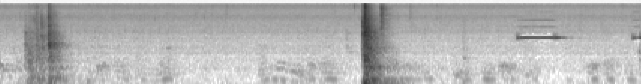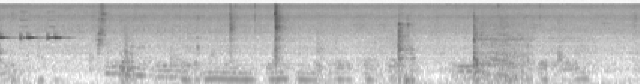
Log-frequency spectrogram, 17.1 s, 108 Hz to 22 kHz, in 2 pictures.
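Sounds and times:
kitchen appliance beeping: 6.9s - 7.6s, 8.4s - 9.6s.

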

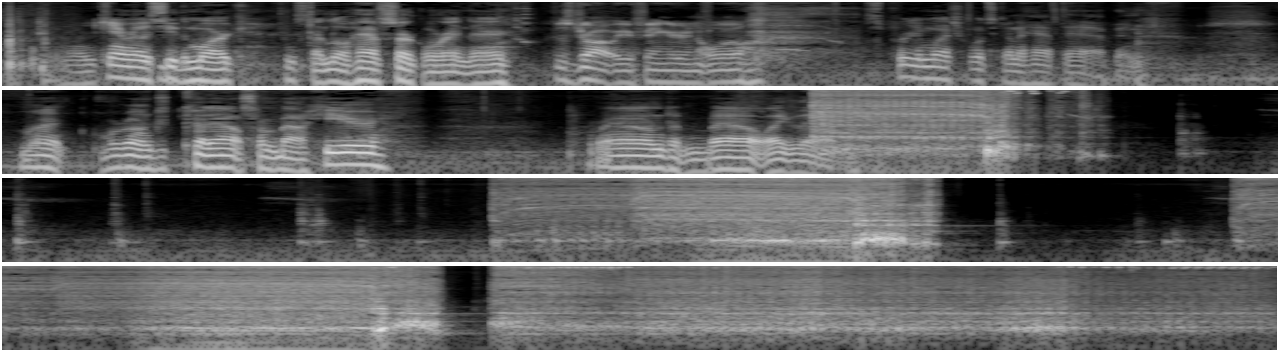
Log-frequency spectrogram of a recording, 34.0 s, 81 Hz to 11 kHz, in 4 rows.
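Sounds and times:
drill cutting through sheet metal: 13.9s - 15.7s, 20.3s - 23.3s, 25.2s - 34.0s.

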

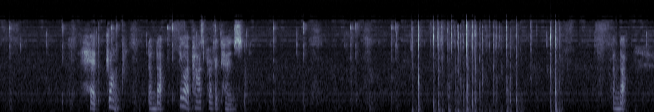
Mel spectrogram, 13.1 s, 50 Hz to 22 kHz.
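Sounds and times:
computer keyboard typing: 6.9s - 11.3s.

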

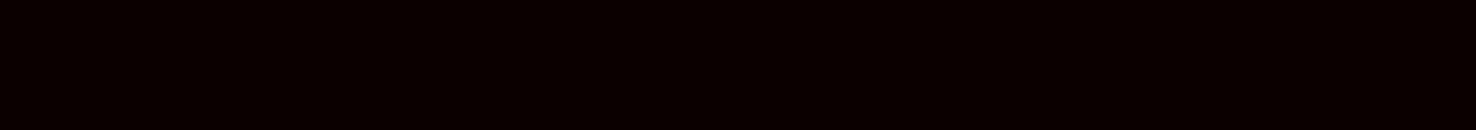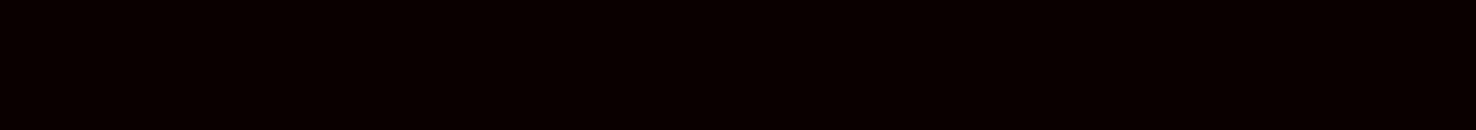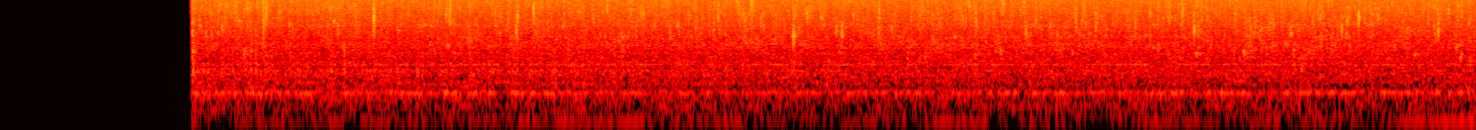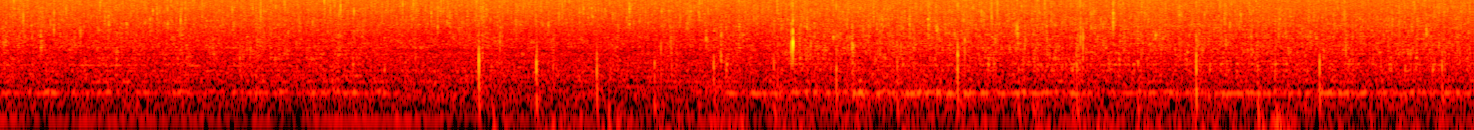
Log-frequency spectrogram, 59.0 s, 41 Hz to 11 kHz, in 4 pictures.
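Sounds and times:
rain-like hiss: 31.5s - 59.0s.

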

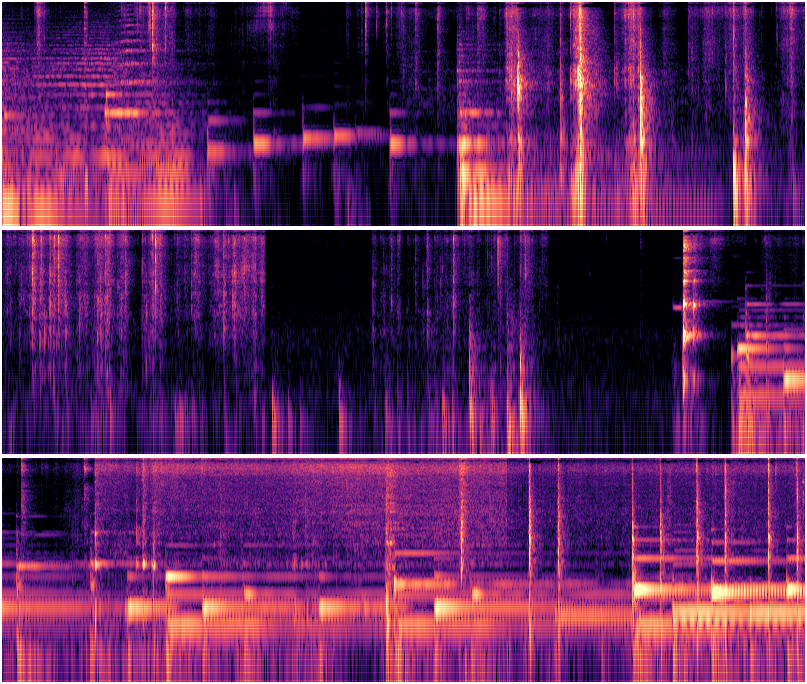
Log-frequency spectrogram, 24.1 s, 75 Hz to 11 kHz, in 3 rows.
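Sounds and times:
background music: 0.0s - 7.3s, 15.4s - 24.0s
onion skin crinkling: 2.3s - 10.7s.

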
